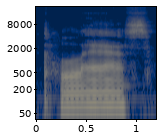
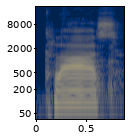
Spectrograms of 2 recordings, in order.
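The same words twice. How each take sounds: First: The A is a short, flat vowel. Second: The A is a broad, open vowel. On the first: "it usually makes the short A sound" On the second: "it is kind of a broad sound in comparison to the short A"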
